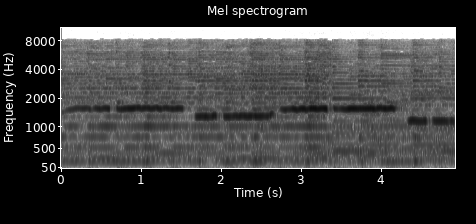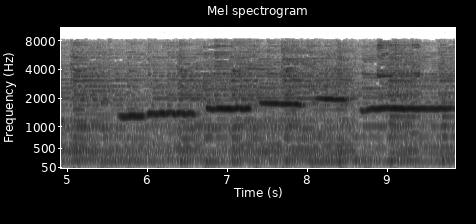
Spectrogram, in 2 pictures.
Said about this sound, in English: That's folk singer and left-leaning social activist … whistling the introduction to his version of America the Beautiful.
